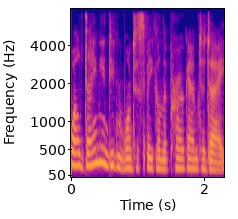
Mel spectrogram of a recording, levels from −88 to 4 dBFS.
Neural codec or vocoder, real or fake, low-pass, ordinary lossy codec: vocoder, 22.05 kHz, 80 mel bands, HiFi-GAN; fake; 7.2 kHz; AAC, 48 kbps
